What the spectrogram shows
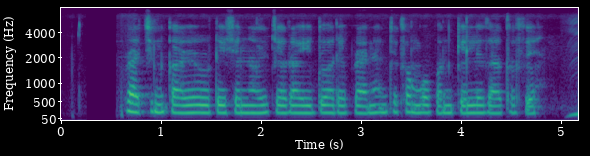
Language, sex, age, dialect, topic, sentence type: Marathi, female, 18-24, Varhadi, agriculture, statement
